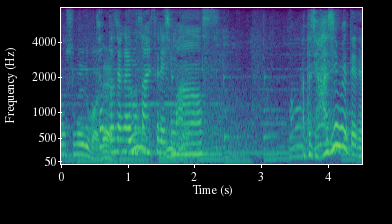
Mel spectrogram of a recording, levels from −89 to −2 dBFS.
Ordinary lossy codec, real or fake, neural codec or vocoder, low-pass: none; real; none; none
